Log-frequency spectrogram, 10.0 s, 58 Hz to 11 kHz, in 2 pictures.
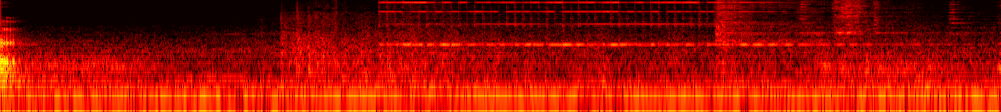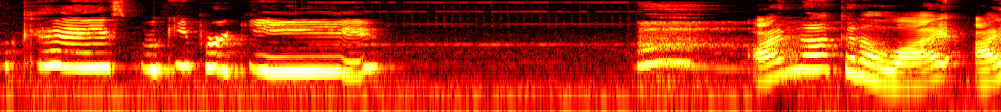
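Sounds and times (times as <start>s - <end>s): low hum: 0.0s - 10.0s
telephone-like ringing tone: 1.9s - 4.4s, 6.4s - 8.7s.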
